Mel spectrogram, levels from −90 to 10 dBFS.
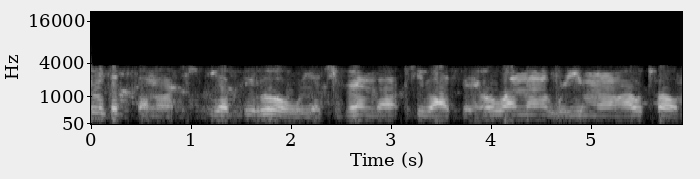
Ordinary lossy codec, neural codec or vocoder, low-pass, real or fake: none; none; 3.6 kHz; real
